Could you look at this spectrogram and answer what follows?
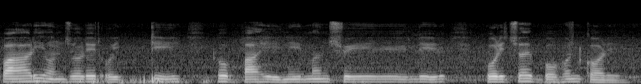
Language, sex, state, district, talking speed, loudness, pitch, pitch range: Bengali, male, West Bengal, Alipurduar, 95 wpm, -21 LUFS, 120 Hz, 115-130 Hz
